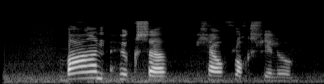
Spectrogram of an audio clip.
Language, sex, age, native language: Icelandic, female, 30-39, Icelandic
